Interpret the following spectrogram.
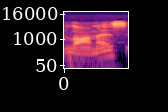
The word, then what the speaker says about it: llamas: Okay, and Emilio, can you repeat llamas? In English, we do pronounce that double L.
